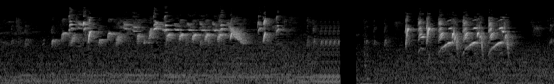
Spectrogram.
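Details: European goldfinch in silvestrismo context: dense, fast twittering song with tinkling, slurred notes, briefly cut by a moment of silence before another lively burst.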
